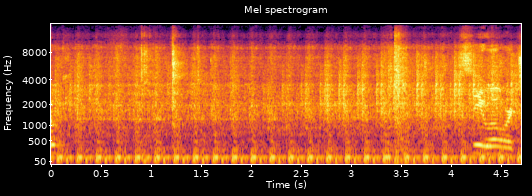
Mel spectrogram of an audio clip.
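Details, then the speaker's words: King Quad ATV single-cylinder on a jump battery, earlier running only with lights on, now the same even with headlights on: slow, slightly uneven thumping at about 2.5 beats a second, near stalling; poor idle, charging reads 18 volts, regulator/rectifier needed. "all right the king quad is doing that same thing even with the headlights on now you hear it barely idling and almost sounds like it's on"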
